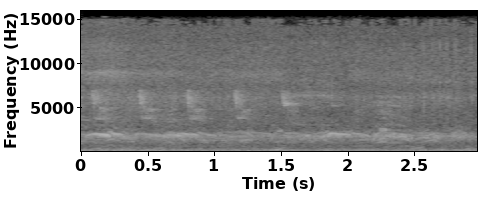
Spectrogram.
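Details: A black-winged stilt gives a series of nasal, yapping notes about twice a second over a low rumble of wind, recorded at Hania's Polder in the Nieuwe Dordtse Biesbosch, Netherlands.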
